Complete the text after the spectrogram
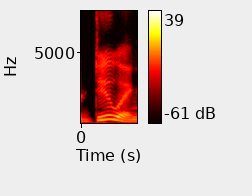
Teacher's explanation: The ing sound at the end of doing, that sound you make at the back of your throat, is often shortened to just an in sound.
